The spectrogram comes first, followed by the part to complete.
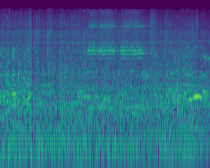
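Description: Busy street noise with crowd voices, and a vehicle horn honking twice in short high-pitched blasts about two seconds in.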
